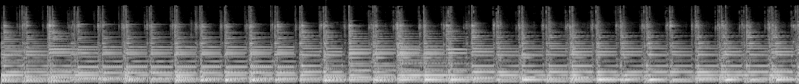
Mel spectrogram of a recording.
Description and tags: XEX Guitar
A collection of samples/loops intended for personal and commercial music production. For use
All compositions where written and performed by
Chris S. Bacon on Home Sick Recordings. Take things, shake things, make things.
Folk, Indie-folk, acapella, acoustic-guitar, bass, beat, drum-beat, drums, free, guitar, harmony, indie, loop, looping, loops, melody, original-music, percussion, piano, rock, samples, sounds, synth, vocal-loops, voice, whistle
